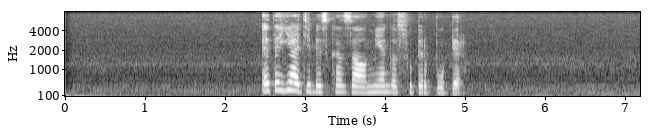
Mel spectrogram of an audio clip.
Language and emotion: Russian, neutral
